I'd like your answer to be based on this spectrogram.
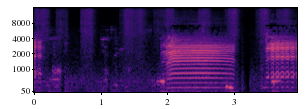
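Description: A video-game sheep bleats, one long, loud, wavering cry in the middle followed by a shorter bleat at the end, with quieter game noises before.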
